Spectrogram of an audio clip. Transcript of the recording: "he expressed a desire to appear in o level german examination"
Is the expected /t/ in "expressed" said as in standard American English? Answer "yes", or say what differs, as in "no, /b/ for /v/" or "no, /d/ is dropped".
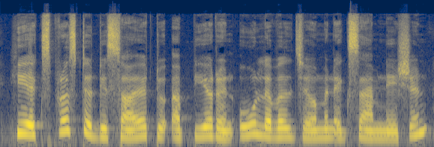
yes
